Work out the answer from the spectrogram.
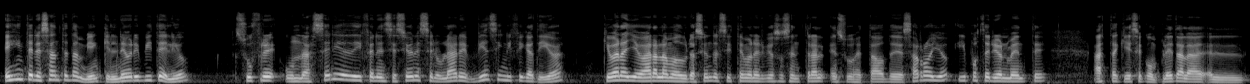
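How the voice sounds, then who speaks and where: A man's voice: on the high side, quick pace, a little mellow, no room sound. A man with a congested, nasal voice from a cold, giving an explanatory biology lecture online, often correcting himself and checking in. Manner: explanatory, frequent self-corrections and check-in tags. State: has a cold. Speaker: biology teacher.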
